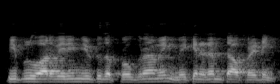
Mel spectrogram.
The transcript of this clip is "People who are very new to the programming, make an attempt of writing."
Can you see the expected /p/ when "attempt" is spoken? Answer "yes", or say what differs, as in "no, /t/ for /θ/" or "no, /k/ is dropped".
no, /p/ is dropped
